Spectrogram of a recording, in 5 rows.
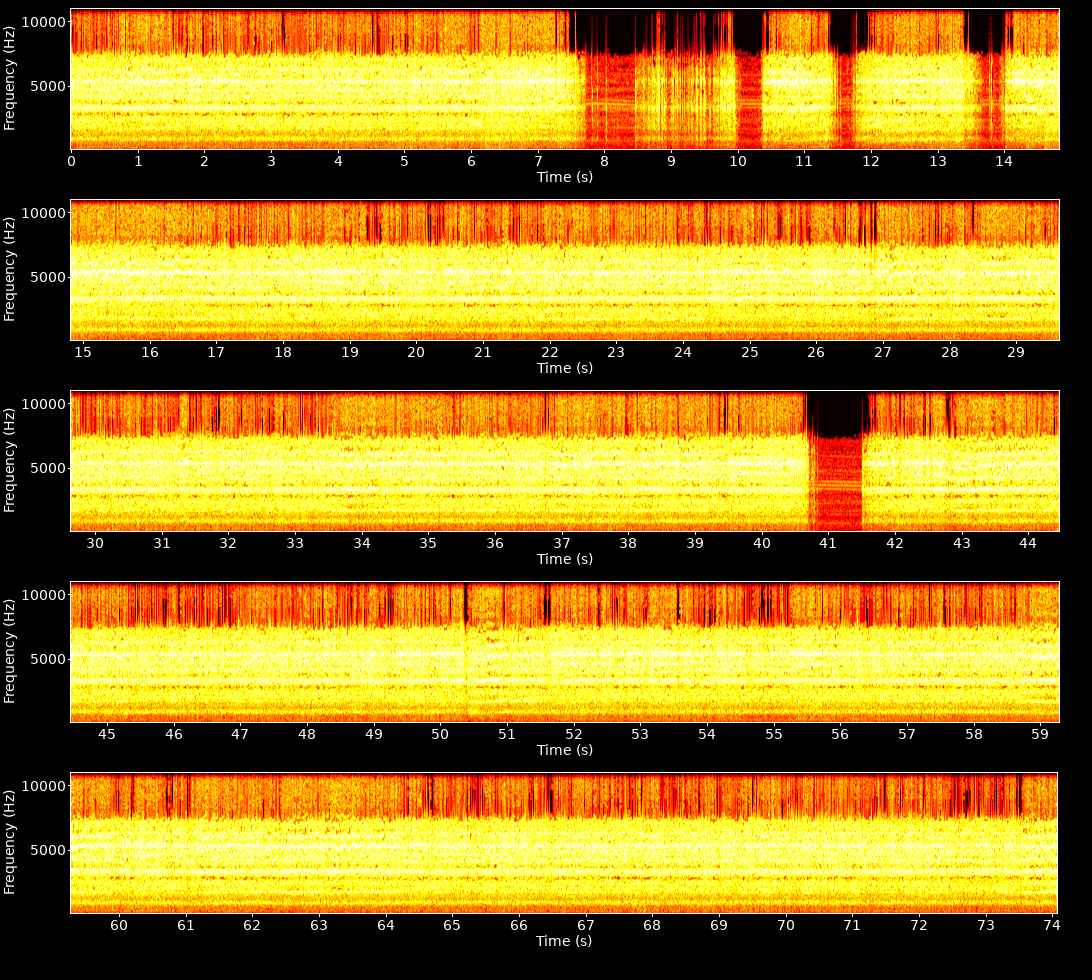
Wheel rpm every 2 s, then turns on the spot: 230, 230, 240, 170, 10, 70, 140, 180, 230, 230, 230, 230, 230, 220, 230, 230, 230, 230, 230, 230, 110, 210, 230, 230, 230, 230, 230, 230, 230, 230, 220, 230, 230, 230, 230, 230, 230.
8-10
